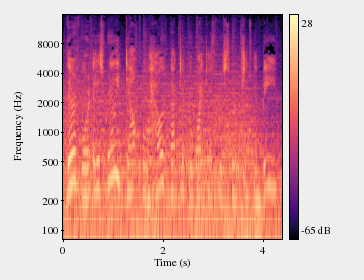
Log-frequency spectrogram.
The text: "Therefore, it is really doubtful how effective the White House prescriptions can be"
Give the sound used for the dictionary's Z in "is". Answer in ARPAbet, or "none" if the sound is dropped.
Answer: Z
